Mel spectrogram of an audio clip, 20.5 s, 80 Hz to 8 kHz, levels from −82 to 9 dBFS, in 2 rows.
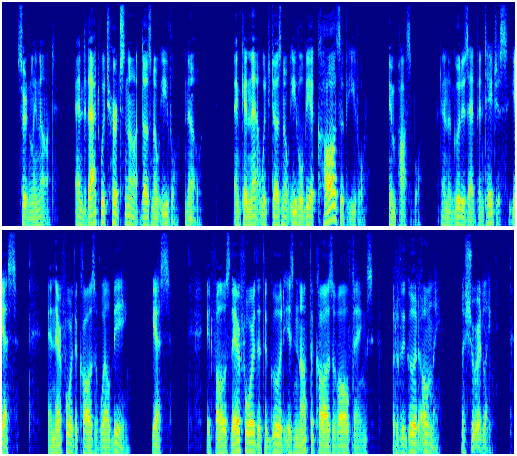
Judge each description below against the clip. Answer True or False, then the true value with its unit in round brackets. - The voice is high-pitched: False (100 Hz)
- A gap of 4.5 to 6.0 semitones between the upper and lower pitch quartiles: False (3.4 semitones)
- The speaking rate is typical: True (165 wpm)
